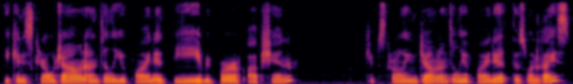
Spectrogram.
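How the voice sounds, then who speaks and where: A woman's voice: a little high, steady tone, unhurried, gravelly, mellow, no echo, studio quality. A woman hosting a tutorial, narrating instructions step by step in a scripted style. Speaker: tutorial host.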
